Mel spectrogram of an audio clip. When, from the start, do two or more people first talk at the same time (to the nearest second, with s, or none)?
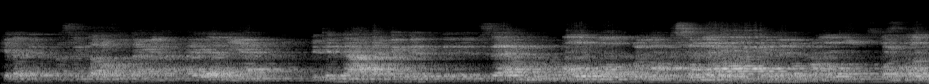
6 s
